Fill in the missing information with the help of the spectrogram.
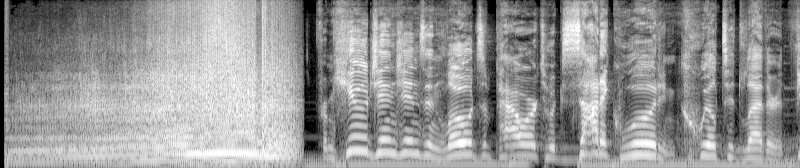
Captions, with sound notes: (engine revving) - From huge engines and loads of power to exotic wood and quilted leather,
